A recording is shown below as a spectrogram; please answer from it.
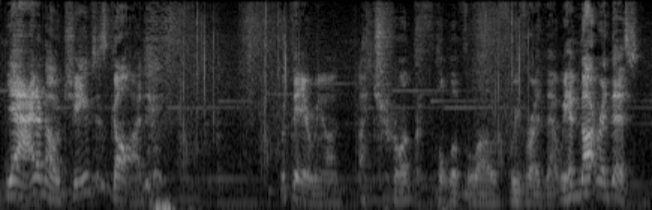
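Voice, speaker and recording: Excitable, profane game streamer man. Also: medium pitch, moderate pace, soft background music. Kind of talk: let's play commentary.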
